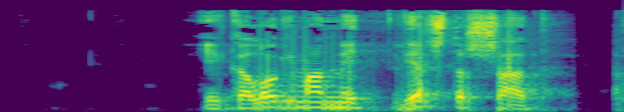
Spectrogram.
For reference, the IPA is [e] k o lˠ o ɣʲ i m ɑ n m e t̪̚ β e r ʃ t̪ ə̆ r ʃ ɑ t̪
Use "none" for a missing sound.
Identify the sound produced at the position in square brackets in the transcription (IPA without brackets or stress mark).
e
